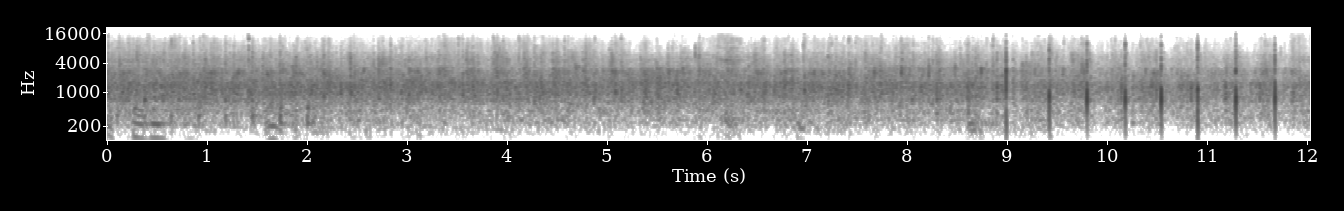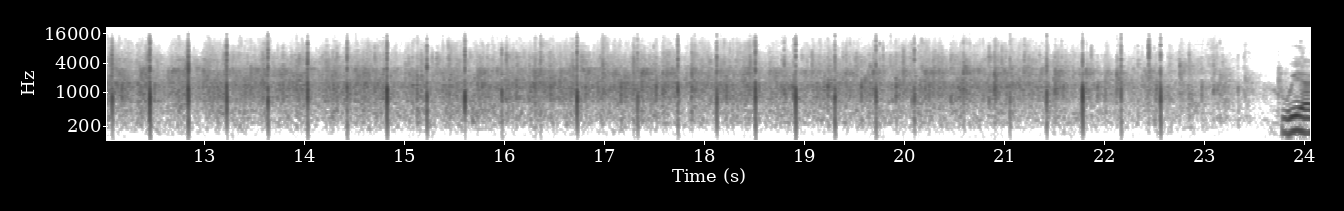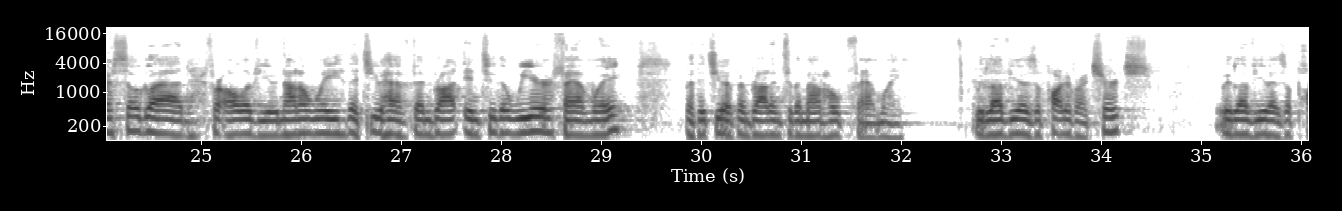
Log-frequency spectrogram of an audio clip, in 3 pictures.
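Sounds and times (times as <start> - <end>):
sustained audience applause: 0.0 - 24.0
speech: 23.8 - 32.1, 32.7 - 34.5, 35.2 - 36.0.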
